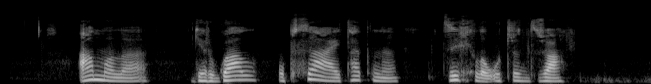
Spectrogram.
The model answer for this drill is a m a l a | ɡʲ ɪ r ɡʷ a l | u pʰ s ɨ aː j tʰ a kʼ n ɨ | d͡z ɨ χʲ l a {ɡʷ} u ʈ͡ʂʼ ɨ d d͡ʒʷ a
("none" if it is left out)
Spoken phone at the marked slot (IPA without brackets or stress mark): none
